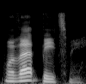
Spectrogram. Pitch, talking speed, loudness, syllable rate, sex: 140 Hz, 280 wpm, -18 LUFS, 4.8 syllables/s, male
